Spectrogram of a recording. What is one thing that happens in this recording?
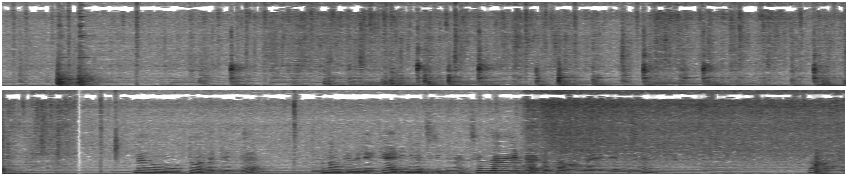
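Oil sizzles in a pan.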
